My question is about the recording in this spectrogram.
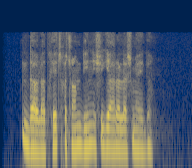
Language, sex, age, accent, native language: Uzbek, male, 25-34, Farg'ona, Uzbek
